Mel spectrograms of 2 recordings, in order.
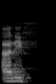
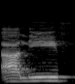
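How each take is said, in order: First: The vowel after the l is kept short. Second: The vowel after the l is drawn out. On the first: The speaker calls it right. "দ্রুত লিফ" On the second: The speaker calls it wrong. "না লামেও টান দেওয়া যাবে না, আলিফ এরকম না"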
